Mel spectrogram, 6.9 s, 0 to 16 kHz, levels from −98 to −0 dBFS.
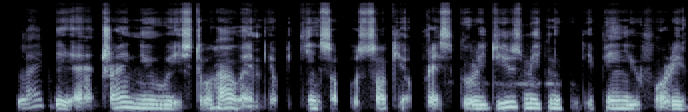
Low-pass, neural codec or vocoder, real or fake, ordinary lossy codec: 14.4 kHz; vocoder, 48 kHz, 128 mel bands, Vocos; fake; none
